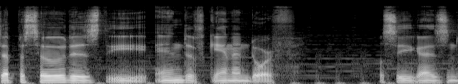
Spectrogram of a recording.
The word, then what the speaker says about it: Ganondorf: be fine you're not you're not gonna survive Ganondorf I say it right again yeah you did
